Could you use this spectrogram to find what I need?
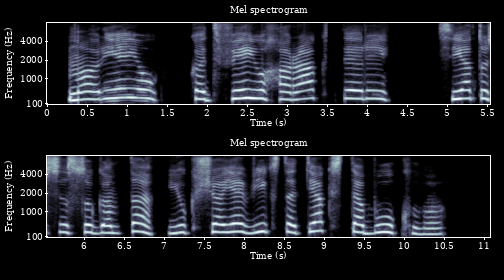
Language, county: Lithuanian, Vilnius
